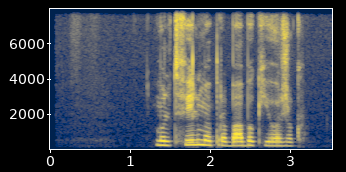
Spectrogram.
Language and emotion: Russian, neutral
